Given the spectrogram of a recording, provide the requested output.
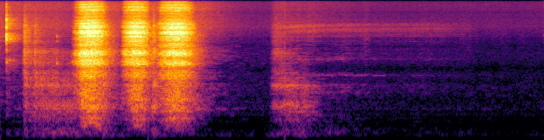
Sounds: Sniff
